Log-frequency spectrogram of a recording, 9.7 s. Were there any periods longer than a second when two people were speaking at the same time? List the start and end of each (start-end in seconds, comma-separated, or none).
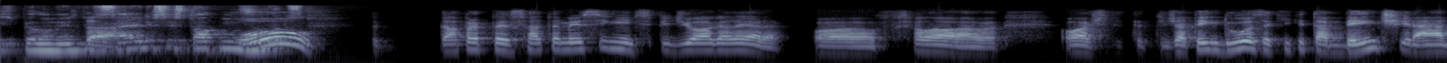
none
